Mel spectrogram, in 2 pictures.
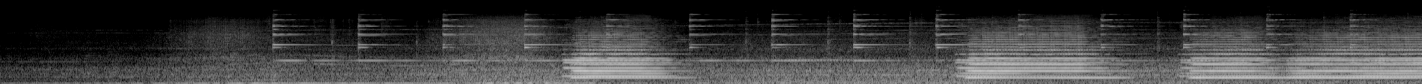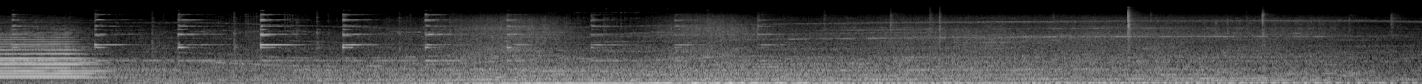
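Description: A diesel freight train passing close by: the locomotives sound a multi-note air horn (one short blast, then two longer ones) while a bell rings about three times a second. The freight cars then rumble and clatter past, with a thin wheel squeal near the end.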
